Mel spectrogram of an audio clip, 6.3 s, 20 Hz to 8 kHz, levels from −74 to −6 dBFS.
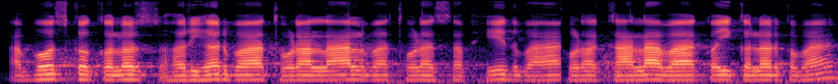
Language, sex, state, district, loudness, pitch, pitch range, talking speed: Bhojpuri, male, Uttar Pradesh, Deoria, -21 LUFS, 125 Hz, 120-125 Hz, 180 wpm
